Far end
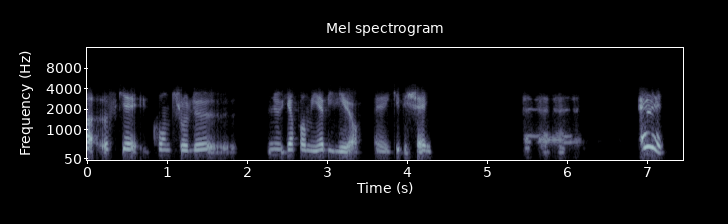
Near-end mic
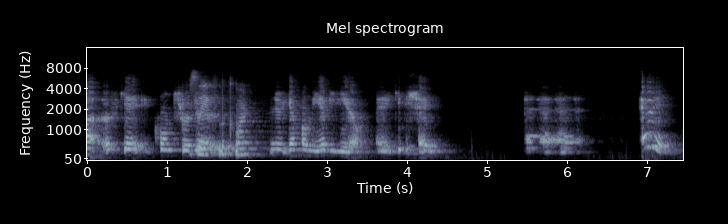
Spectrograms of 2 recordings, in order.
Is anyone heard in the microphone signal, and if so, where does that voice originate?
both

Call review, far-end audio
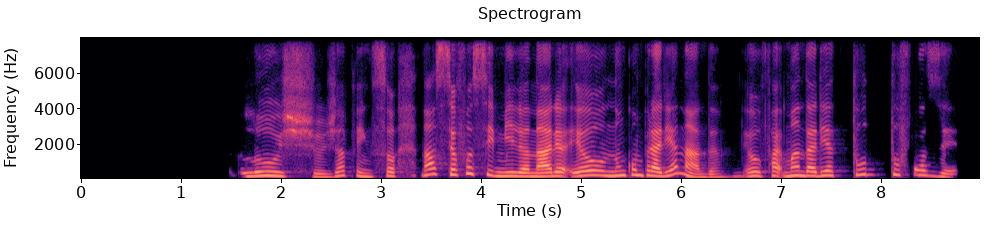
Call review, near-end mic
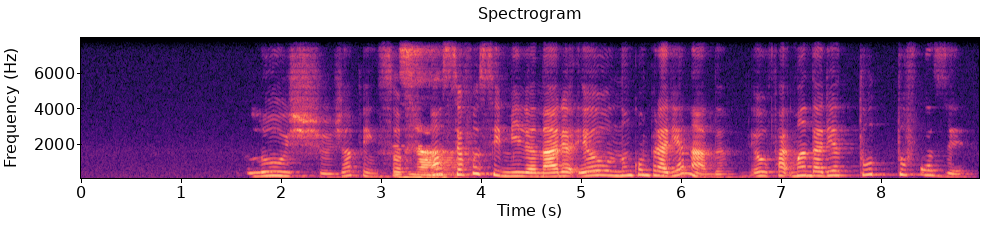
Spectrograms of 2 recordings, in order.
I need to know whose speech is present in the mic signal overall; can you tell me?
both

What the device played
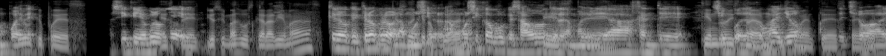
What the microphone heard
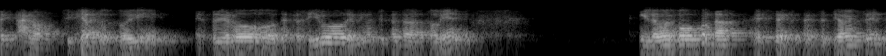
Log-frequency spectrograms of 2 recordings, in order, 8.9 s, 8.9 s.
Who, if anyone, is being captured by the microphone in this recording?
user only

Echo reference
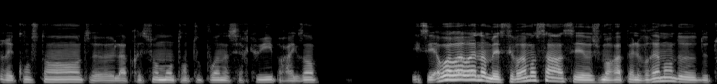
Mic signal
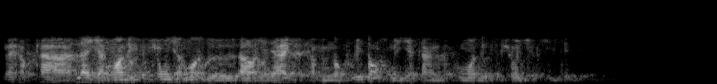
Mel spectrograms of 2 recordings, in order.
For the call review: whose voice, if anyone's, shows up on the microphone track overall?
user only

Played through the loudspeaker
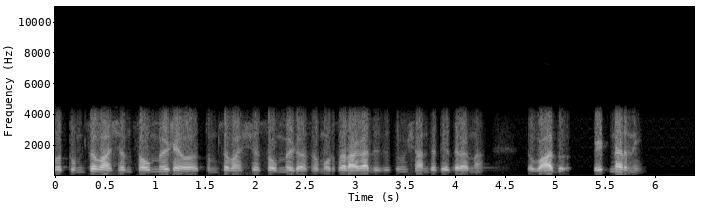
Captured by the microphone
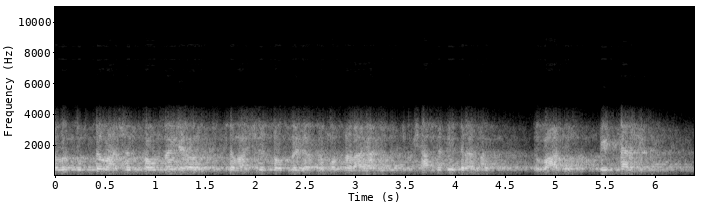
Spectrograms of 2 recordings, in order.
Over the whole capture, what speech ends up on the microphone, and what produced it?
echo only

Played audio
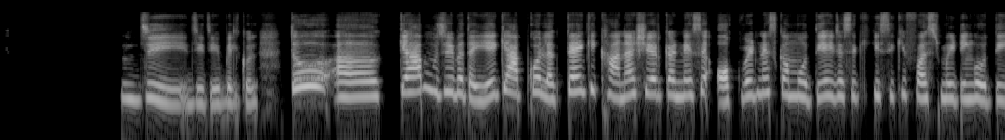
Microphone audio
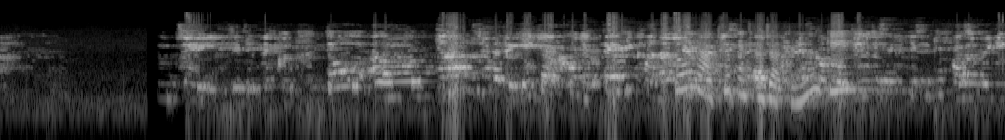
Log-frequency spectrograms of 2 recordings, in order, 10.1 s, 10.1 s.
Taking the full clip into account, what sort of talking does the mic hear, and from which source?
both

